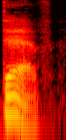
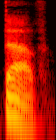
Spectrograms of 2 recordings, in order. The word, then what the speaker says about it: Dev: hold an agricultural festival called Dev which should on no account be pronounced Dove which means burning ground a bizarre shopkeeper who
